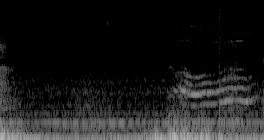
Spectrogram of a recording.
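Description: A pet cat meows softly in a quiet indoor room, two short rising-and-falling calls near the end, faint and close, with low background hum and no talking.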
